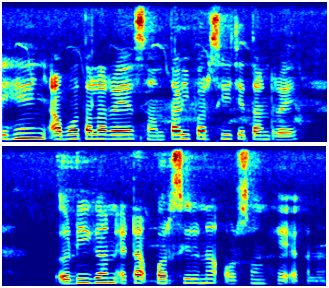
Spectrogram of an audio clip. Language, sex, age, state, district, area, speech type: Santali, female, 30-45, West Bengal, Bankura, rural, spontaneous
